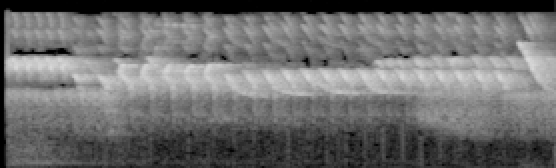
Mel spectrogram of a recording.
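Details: A red-agate mosaic canary cock sings a fast, continuous run of high, rolling trills, the pitch dipping and rising as the phrases change, with no other sounds.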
